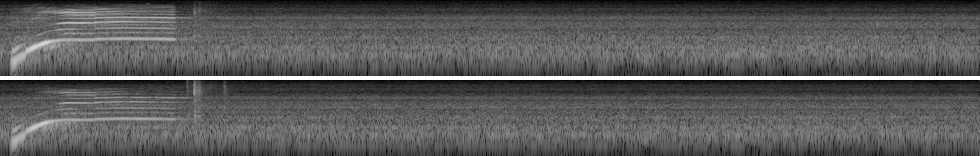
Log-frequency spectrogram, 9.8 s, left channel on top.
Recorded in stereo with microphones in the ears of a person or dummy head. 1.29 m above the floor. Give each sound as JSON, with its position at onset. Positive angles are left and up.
{"t": 0.1, "sound": "a scream", "side_deg": 55, "distance_m": 0.8}
{"t": 1.9, "sound": "a microwave", "side_deg": -40, "distance_m": 1.7}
